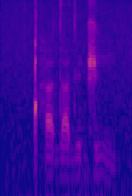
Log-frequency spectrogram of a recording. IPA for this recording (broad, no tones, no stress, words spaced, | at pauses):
ǃʰadadiɖ͡ʐi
